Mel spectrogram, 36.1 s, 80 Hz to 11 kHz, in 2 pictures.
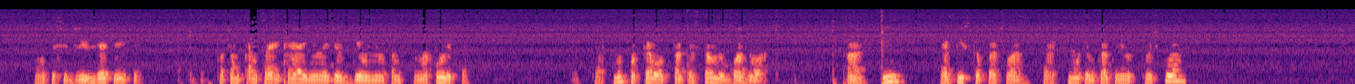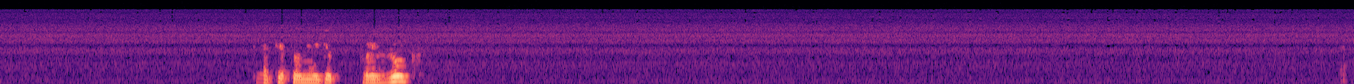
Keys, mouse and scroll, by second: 4.0 ctrl+z, 5.7-7.6 middle drag, 8.4-9.2 middle drag, 9.7 middle click, 11.1 a, 11.9 i, 13.5-36.1 drag.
